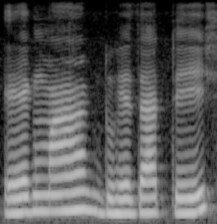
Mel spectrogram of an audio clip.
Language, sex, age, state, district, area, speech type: Assamese, female, 45-60, Assam, Lakhimpur, rural, spontaneous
